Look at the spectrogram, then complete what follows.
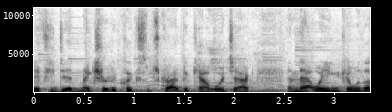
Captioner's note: shouts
